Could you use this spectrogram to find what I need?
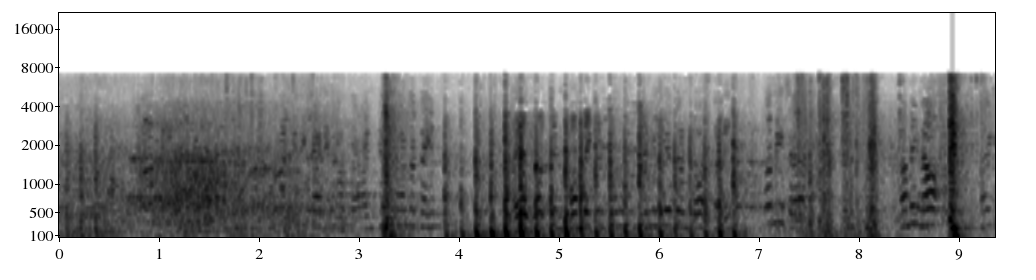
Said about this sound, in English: Me opening the door, sir. I'm coming, sir.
